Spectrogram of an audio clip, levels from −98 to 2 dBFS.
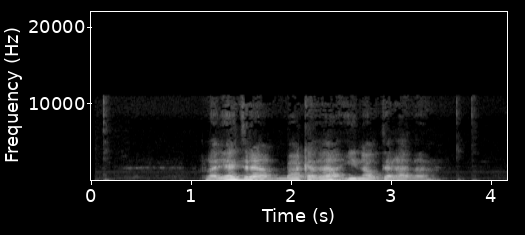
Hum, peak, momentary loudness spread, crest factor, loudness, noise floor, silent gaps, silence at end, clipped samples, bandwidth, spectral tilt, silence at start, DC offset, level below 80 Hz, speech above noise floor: none; -8 dBFS; 19 LU; 20 dB; -25 LUFS; -73 dBFS; none; 0.75 s; under 0.1%; 10.5 kHz; -9 dB/octave; 1.15 s; under 0.1%; -68 dBFS; 48 dB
